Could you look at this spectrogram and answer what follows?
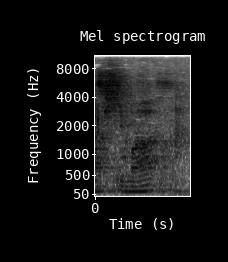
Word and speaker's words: Jak się masz: Jak się masz? Yakshimas.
